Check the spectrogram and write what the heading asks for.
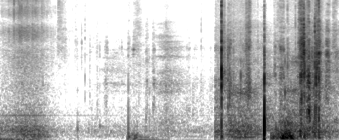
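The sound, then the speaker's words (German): Crinkling and tearing of a Marlboro cigarette pack being opened, starting with faint rustles, then a sharp snap and a burst of loud crackling cellophane and paper, with no talking. “Wir können jetzt eben einen ASMR davon machen, wie man eine malboro schachtel aufmacht.”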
